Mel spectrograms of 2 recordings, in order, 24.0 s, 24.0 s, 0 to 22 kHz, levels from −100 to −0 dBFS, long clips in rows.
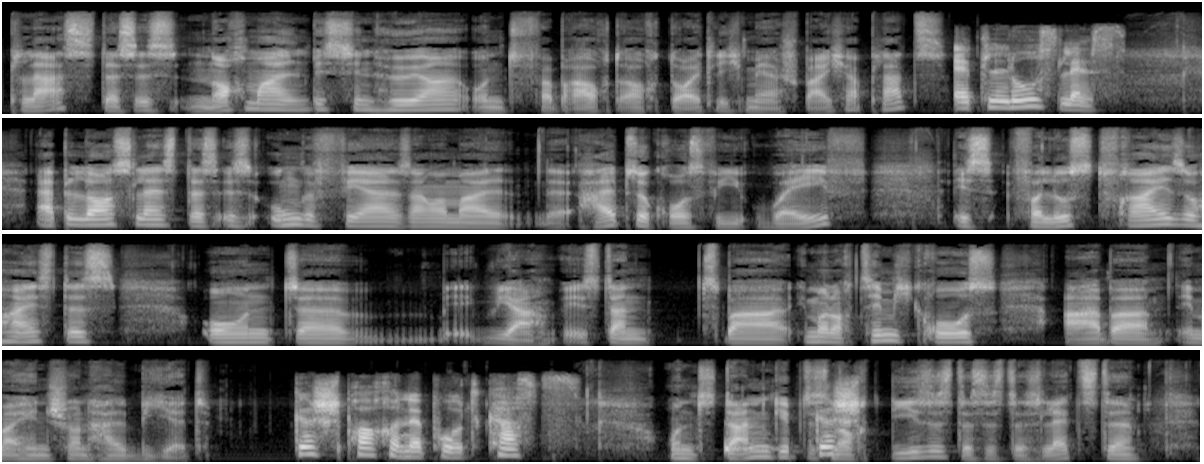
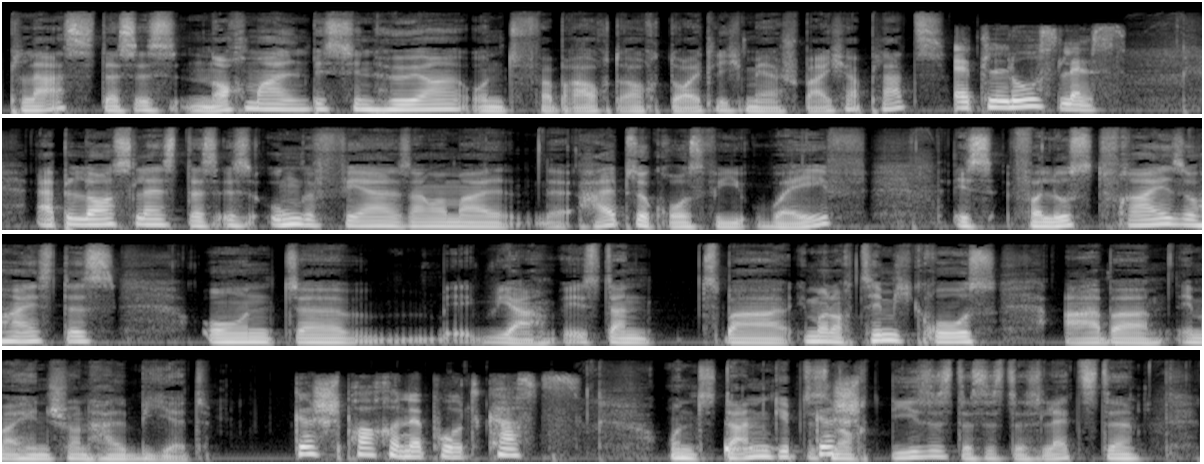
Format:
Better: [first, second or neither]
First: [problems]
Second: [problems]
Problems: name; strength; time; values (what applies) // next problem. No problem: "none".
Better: second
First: thin; very; fading below 600 Hz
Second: none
